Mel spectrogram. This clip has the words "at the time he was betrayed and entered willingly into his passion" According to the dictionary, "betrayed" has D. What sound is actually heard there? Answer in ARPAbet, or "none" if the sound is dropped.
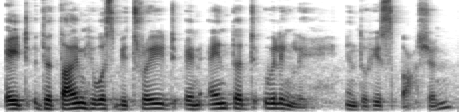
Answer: D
